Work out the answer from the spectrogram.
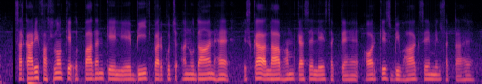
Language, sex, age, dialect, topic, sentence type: Hindi, male, 18-24, Garhwali, agriculture, question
